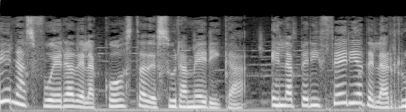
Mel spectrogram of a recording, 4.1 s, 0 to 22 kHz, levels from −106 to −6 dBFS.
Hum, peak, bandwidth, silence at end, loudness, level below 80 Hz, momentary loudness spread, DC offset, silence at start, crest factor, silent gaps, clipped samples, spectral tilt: none; -2 dBFS; 12.5 kHz; 0 s; -18 LUFS; -40 dBFS; 5 LU; under 0.1%; 0 s; 16 dB; none; under 0.1%; -4.5 dB/octave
